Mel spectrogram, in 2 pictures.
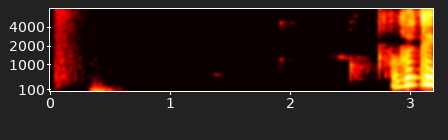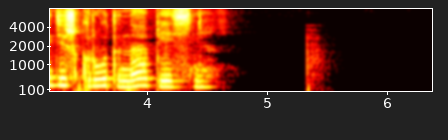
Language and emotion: Russian, neutral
